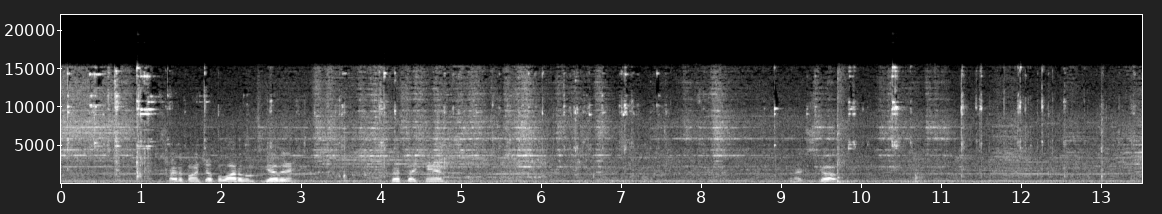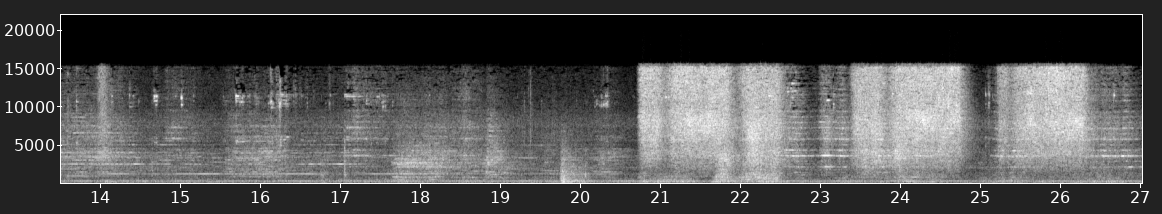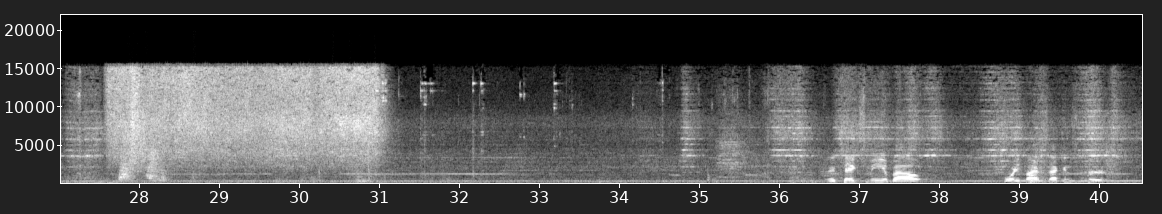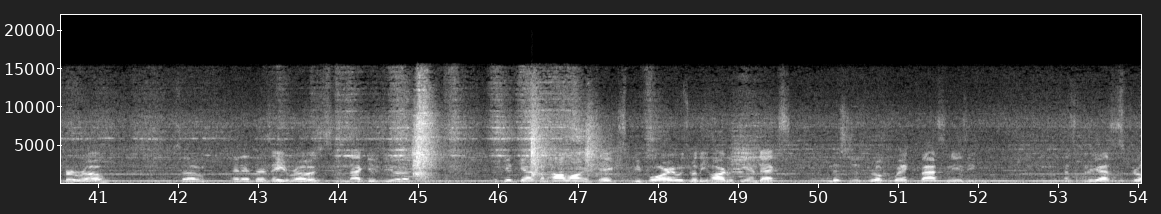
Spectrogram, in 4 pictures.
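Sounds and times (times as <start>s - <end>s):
metal drill bits clinking: 0.0s - 17.8s, 30.0s - 33.5s.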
